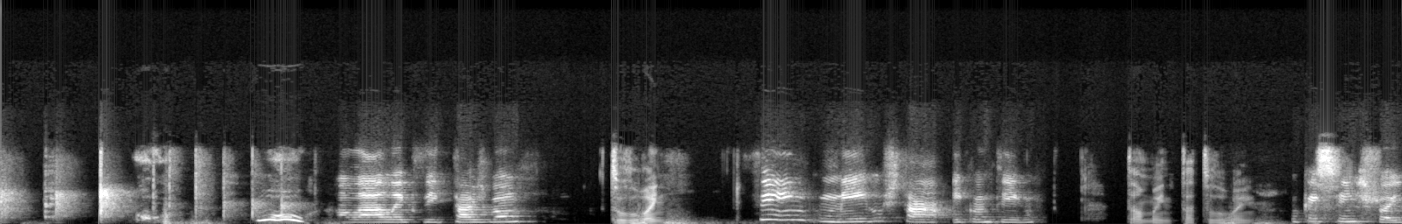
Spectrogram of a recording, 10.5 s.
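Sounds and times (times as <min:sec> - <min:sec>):
people clapping: 0:00.0 - 0:02.3
speech: 0:02.0 - 0:04.0, 0:04.6 - 0:07.8, 0:08.5 - 0:10.5.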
